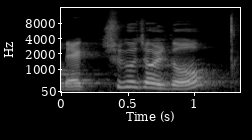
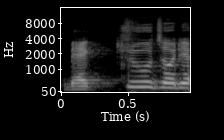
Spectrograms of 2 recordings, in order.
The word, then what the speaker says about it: 맥추절: 또 맥추절도 맥주절이 아니고 맥주를 마시는 절기가 아니고 보리맥 가을추, 그래서 보리를 추수할 때 지키는 절기, 그것을 맥추절이라고 말합니다.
